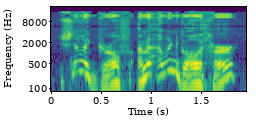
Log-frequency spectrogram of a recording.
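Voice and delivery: high, loud indignant denial; indignant protest. Retold or imitated. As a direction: protest loudly at the absurd idea. Acts out indignant protest to dad.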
